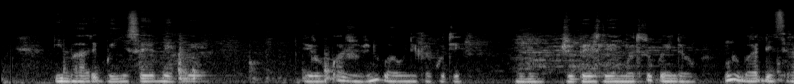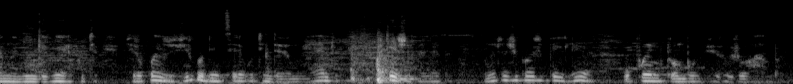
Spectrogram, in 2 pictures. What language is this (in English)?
Ndau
